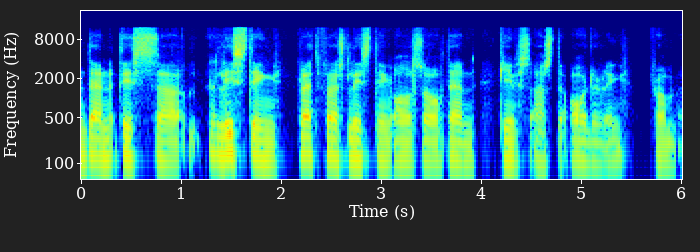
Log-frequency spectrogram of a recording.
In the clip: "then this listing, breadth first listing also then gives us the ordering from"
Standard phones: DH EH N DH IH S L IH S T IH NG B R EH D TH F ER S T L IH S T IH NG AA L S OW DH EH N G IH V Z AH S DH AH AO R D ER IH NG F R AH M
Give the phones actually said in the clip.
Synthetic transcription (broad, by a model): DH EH N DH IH S L IH S T IH NG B R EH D F ER S T L IH S T IH NG AA L S OW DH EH N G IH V S AH S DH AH AO R D ER IH NG F R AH M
